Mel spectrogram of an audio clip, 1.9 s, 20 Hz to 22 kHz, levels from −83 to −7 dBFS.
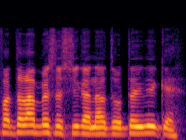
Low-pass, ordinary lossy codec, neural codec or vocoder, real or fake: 10.8 kHz; none; codec, 16 kHz in and 24 kHz out, 0.4 kbps, LongCat-Audio-Codec, two codebook decoder; fake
